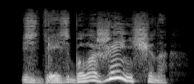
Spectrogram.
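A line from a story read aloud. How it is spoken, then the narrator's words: Exclamation. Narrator (Russian): воскликнул он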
